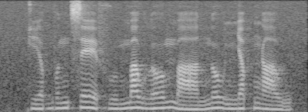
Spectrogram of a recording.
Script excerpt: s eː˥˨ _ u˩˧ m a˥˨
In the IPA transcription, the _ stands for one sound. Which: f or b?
f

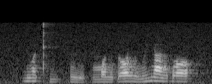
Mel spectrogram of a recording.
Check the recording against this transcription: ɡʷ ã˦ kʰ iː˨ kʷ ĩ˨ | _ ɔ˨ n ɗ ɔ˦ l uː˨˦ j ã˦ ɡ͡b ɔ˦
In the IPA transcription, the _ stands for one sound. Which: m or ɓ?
m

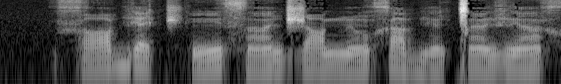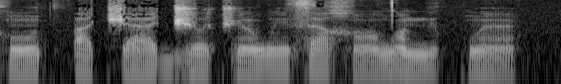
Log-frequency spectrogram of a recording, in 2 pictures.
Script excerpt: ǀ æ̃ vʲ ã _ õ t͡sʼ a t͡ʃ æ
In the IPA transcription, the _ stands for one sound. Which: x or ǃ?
x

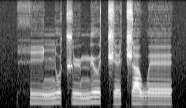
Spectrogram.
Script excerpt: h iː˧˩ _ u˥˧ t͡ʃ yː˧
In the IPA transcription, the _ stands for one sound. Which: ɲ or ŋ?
ɲ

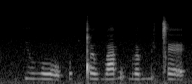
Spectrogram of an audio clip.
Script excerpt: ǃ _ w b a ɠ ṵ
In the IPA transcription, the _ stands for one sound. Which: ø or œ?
œ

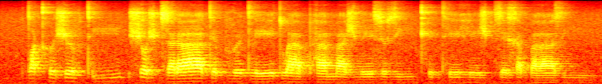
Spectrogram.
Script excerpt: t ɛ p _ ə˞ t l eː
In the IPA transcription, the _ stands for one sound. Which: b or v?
v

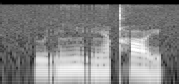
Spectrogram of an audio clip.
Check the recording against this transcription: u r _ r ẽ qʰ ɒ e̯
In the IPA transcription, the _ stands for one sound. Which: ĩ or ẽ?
ĩ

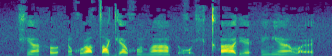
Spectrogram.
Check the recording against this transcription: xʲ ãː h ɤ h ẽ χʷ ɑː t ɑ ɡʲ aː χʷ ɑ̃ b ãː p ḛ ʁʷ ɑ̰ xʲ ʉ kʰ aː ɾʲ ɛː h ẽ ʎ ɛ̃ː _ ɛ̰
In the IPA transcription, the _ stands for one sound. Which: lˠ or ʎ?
lˠ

